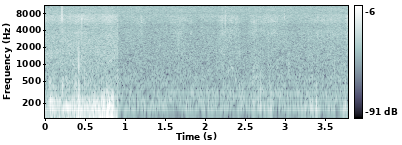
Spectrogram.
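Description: Footsteps crunch through deep snow.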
